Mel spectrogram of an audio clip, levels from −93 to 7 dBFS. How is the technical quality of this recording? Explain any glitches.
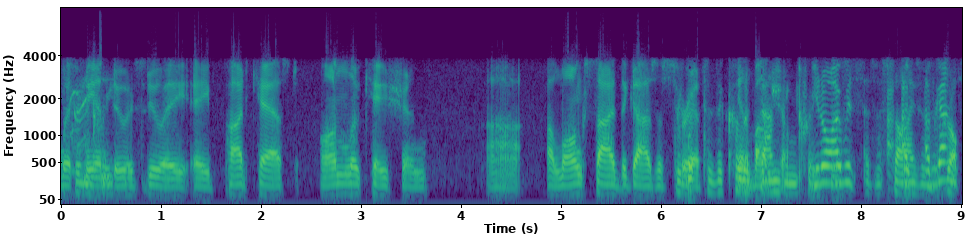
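The technical quality holds up, with no glitches to explain.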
